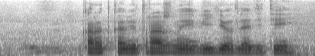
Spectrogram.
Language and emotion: Russian, neutral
